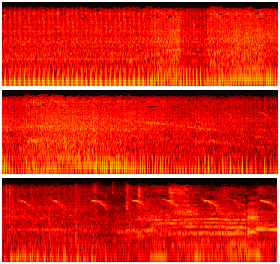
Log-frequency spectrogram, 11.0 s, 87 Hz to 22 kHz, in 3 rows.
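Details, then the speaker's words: Honda Vario 110 scooter, after CVT service replacing parts and the clutch shoes (kampas ganda); earlier knocking and judder on pull-away gone: engine idles, revs and settles smoothly, no knocking from the drive, normal CVT operation. "suaranya kalau sebelumnya itu dia ada-ada keketeg gitu ya Anda kurang sedikit adem itu makanya ini sudah diganti kapas ganda sama Si Pipit jadi adem lagi gitu ya"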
